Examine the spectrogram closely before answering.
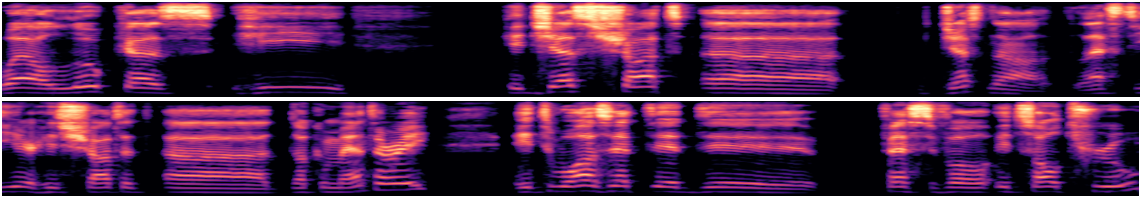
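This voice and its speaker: A man with a Portuguese accent speaks at a very slow pace, his fairly high pitch showing ordinary variation. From Brazil. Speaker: filmmaker. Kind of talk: live video interview. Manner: halting.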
